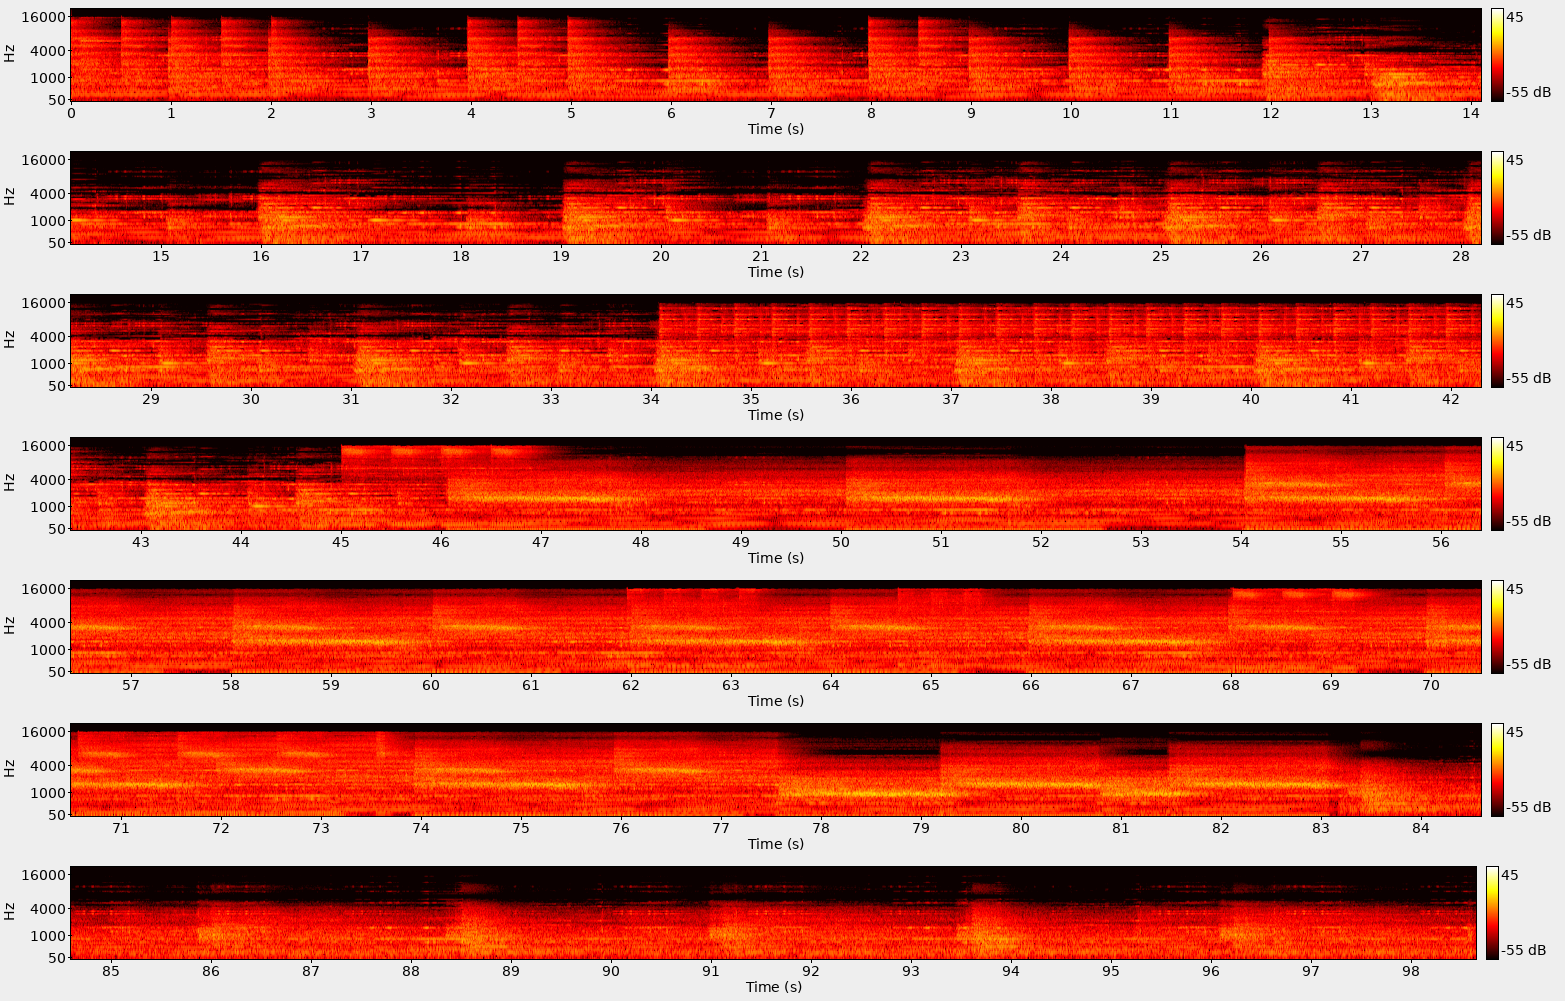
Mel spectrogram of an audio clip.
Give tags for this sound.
ambient; drone; industrial; machine; machinery; mechanical; robot; robotic

